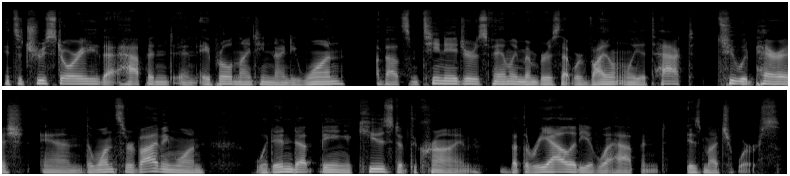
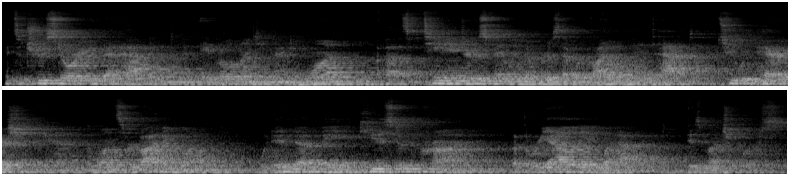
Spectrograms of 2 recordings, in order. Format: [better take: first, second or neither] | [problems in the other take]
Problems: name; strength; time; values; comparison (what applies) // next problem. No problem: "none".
first | off-mic speech; far // room echo; strong; dies away in 2 s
